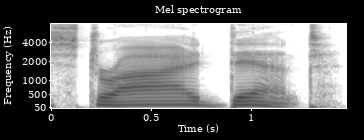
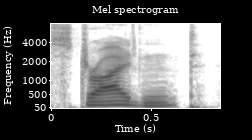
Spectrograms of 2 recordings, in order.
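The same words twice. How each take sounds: First: It is said slowly, every sound exaggerated and clear. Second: It is said casually, with relaxed natural sounds. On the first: This makes each sound clear for spelling. "for spelling, we say" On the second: This is how it sounds in everyday talk. "We would say in conversation"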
